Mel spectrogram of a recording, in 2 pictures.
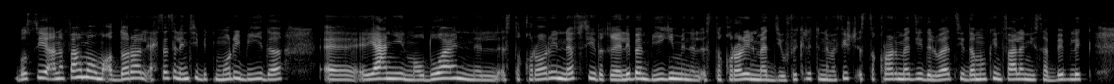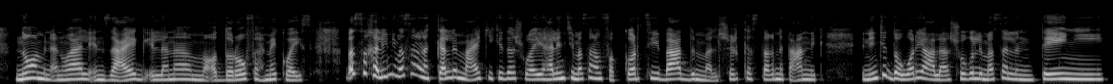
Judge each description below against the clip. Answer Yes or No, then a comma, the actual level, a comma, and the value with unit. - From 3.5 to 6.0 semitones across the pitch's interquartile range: No, average, 2.9 semitones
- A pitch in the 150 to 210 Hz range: No, high, 240 Hz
